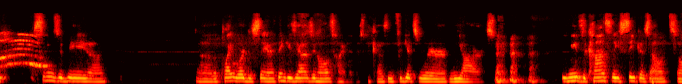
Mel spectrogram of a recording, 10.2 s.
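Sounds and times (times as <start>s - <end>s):
old male cat meowing: 0.0s - 0.7s
speech: 0.0s - 1.7s, 2.9s - 10.2s.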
